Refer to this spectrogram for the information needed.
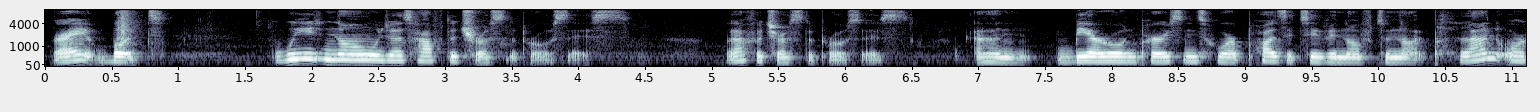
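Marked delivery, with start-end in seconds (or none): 5.1-6.5 whispered repeat, voice dropped away. Real, not acted. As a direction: breathe the words, no voice. Repeats line, then whispers it.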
